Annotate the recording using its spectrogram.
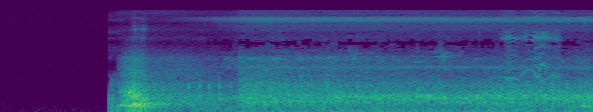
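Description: Waves wash softly against a shore.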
